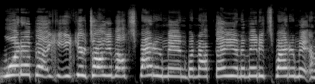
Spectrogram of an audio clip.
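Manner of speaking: very high mocking objecting voice. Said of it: "a lot of people are gonna be like".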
